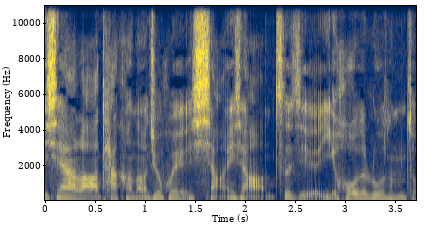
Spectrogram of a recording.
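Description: Noticeable background noise surrounds a woman who talks fairly quickly. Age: 30s. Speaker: former film industry worker, tea house owner. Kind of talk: casual interview chat. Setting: tea house.

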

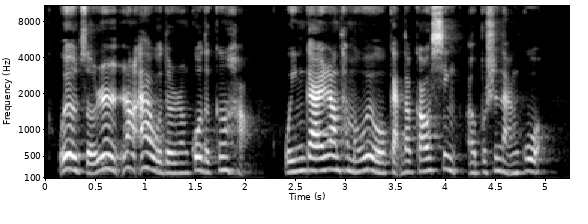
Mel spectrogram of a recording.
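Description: A woman's fairly high, somewhat breathy voice at a fairly quick pace. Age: 20s. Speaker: podcast host. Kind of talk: solo podcast monologue.

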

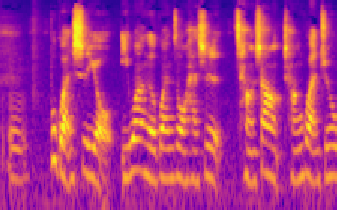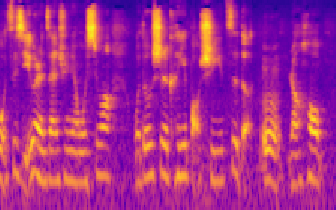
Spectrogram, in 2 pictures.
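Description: A woman speaks at a moderate pace with a bright, sharp tone and medium pitch. Her intonation stays fairly even. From Sichuan / Chongqing, China. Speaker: CrossFit athlete and coach. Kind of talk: interview.

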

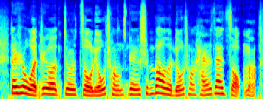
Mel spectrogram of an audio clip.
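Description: A woman speaks at a very fast pace in a medium pitch, with a dark, mellow tone. Her intonation stays fairly even. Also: quiet background. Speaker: audience member. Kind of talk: casual chat.

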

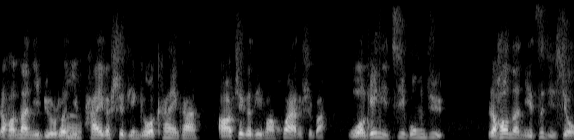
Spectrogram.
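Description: A man's voice, high in pitch, very fast, with big swings in loudness and ordinary pitch variation. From Inner Mongolia, Hulunbuir. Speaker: entrepreneur, electronics company owner. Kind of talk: interview.

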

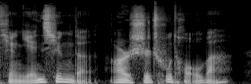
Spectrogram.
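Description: Recorded very cleanly against a silent background, a man's voice shows vocal fry and very wide pitch swings. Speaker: podcast host. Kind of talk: comic storytelling monologue. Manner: animated.

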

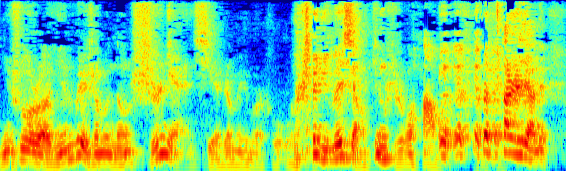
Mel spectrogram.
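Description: A man with a fairly high pitch speaks at a fairly quick pace, with very wide pitch swings and big swings in loudness. Noticeable background noise runs underneath. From northern China, Cangzhou area of Hebei. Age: 40s. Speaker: antique furniture collector. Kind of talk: casual interview chat.

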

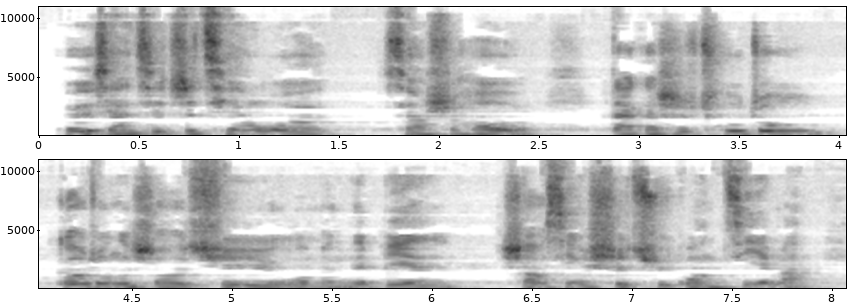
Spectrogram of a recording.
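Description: Through noticeable background noise, a woman at a medium pitch speaks at a fairly slow pace with ordinary pitch variation. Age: late 20s. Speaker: podcast host. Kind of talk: casual chat. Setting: at home.

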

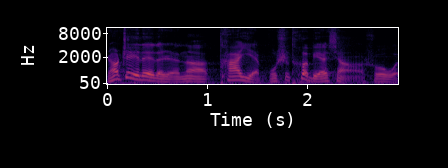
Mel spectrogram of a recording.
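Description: Pitched medium with vocal fry, a man talks at a very fast pace. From Lanzhou, Gansu, China. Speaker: video creator. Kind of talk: live talk show chat. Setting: stage with audience.

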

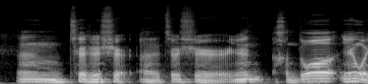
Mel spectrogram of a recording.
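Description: With an ordinary speaking voice, a man talks at a moderate pace in a medium pitch, his intonation fairly even. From Beijing. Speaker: urban renewal project founder. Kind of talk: casual panel discussion.

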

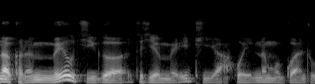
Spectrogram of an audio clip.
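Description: A man at a fairly slow pace. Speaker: podcast livestream host. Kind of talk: livestream monologue. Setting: online livestream with listeners. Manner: halting, many fillers.

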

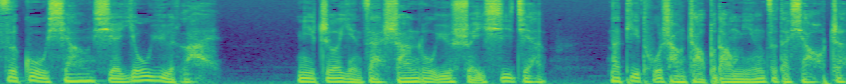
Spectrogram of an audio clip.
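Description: Over noticeable background noise, a man talks at a very slow pace in a very deep, low pitch with ordinary pitch variation. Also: very even loudness. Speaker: podcast host reading an essay. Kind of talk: literary audiobook reading, reflective prose essay. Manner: slow, contemplative, wistful, gently measured; soft, intimate, pausing between phrases.

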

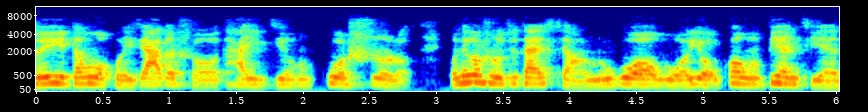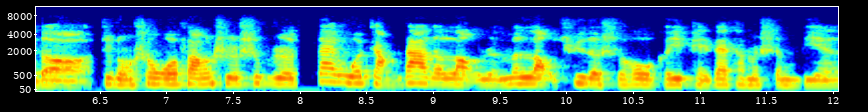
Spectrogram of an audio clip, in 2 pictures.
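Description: A woman with a plain, everyday voice speaks at a medium pitch and a moderate pace, with ordinary pitch variation and hardly any pauses. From Jinzhou, Liaoning, northeast China. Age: 30s. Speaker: community operations manager. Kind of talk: casual chat.

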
